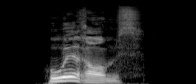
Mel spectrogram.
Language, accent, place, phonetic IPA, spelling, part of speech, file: German, Germany, Berlin, [ˈhoːlˌʁaʊ̯ms], Hohlraums, noun, De-Hohlraums.ogg
- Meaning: genitive singular of Hohlraum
